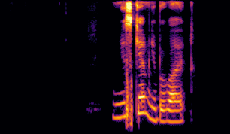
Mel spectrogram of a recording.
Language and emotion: Russian, sad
